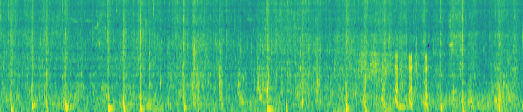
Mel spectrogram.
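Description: A dog swimming and paddling in a muddy pool, the water splashing and sloshing around it in many small, irregular splashes.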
